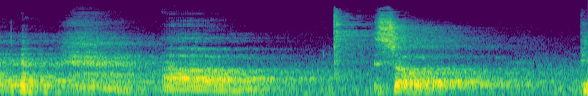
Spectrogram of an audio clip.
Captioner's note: chuckle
